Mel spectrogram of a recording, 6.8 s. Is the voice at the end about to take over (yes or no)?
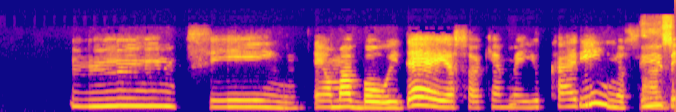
yes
